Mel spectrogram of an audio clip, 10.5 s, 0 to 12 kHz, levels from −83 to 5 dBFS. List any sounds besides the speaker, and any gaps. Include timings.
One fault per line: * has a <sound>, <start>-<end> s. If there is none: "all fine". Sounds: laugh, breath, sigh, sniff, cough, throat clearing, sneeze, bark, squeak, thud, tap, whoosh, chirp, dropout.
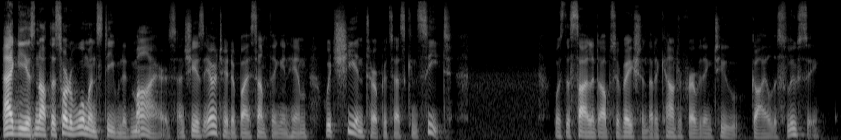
all fine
